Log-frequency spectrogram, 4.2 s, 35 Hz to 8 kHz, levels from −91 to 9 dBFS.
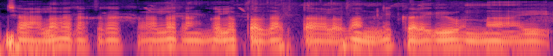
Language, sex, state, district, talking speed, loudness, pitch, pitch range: Telugu, male, Andhra Pradesh, Sri Satya Sai, 100 wpm, -18 LUFS, 85 Hz, 80-85 Hz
